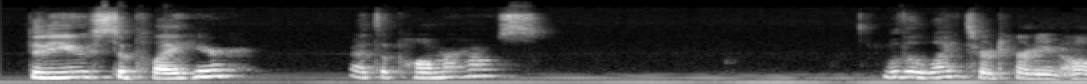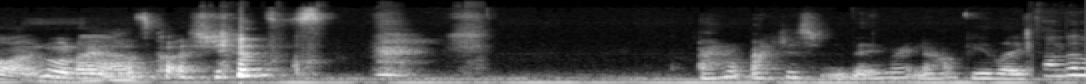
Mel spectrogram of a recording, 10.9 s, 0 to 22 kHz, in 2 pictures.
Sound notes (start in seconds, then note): 5.5 laughing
